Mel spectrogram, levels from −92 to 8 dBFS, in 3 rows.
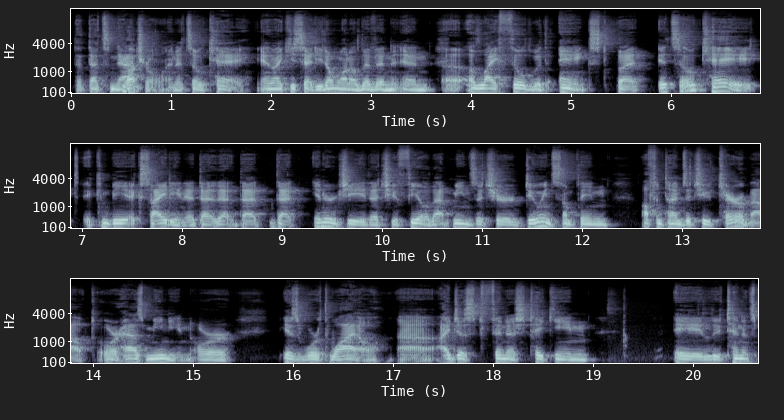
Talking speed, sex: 180 wpm, male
